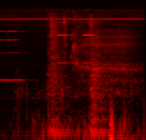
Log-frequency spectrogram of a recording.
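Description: A landline telephone rings with a steady electronic beeping tone, fairly quiet, while soft muffled rustling and a low thump sound beneath it.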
